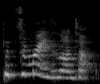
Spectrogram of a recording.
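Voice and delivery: plain reading voice

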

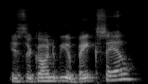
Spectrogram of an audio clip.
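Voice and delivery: put-on quick eager kid voice; eager child. Six-year-old asking her father about the bake sale, eager.

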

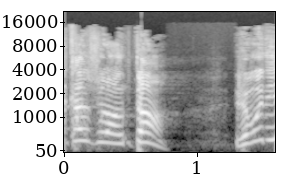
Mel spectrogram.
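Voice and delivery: usual speaking voice

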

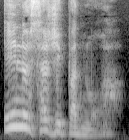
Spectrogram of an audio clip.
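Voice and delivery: loud, cutting shout; angry shout. Acted. Husband cutting off his wife, with an angry shout. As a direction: shout her down. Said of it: "cria-t-il".

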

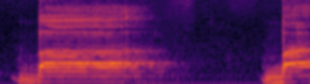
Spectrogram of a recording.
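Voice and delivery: বা held long on the vowel; drawn-out letter. Shown as a demonstration. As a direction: model বা slowly stretched for learners. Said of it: "এভাবে করে বলবো।". (বা টেনে টেনে বলা)

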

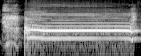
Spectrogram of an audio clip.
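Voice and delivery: high, loud, long pretend scream; falling scream. Racer plummeting toward another, falling scream. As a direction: scream steadily on one high note.

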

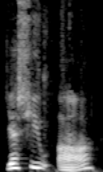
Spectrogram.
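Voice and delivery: put-on insistent child's rebuttal; insistent arguing. A narrator's reading. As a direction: argue back earnestly. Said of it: "I argued".

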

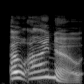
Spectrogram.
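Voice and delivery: high, loud sudden exclamation; eager little cry of discovery; exclaiming. A narrator's reading. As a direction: blurt it out, suddenly remembering. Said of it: "exclaimed Alice".

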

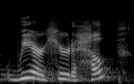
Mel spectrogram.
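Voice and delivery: ordinary delivery

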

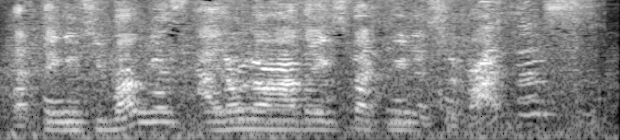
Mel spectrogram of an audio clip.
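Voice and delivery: loud frantic disbelief; adrenaline rush. Real, not acted. Panicking at the huge creature.

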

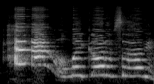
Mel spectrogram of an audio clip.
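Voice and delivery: high, loud squeal of joy; mock screaming kid. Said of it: "Like that kid that was screaming".

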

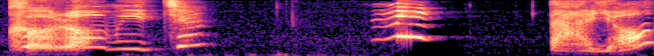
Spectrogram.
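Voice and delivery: high, loud cartoon mascot voice; My Melody. Mascot impression performed for viewers, high and loud character voice. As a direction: squeal it like a cute animated mascot. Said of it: "マイメロちゃんのモノマネ。".

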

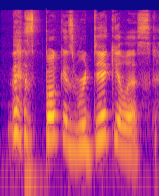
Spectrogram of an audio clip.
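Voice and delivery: ordinary delivery

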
